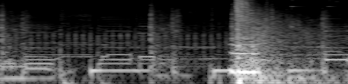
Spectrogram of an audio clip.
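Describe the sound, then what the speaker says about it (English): Video-game gunfire crackles in the distance, a rapid fusillade of shots over tonal game background sounds, with a denser burst near the middle. "They're shooting in the distance, though."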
